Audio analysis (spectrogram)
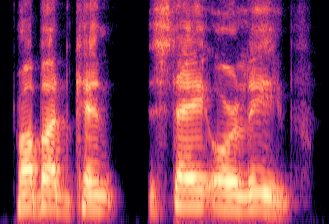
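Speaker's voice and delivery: normal talking voice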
